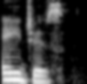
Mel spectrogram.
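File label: "ages", British English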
